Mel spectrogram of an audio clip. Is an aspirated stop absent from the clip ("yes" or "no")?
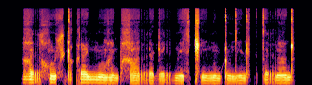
yes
